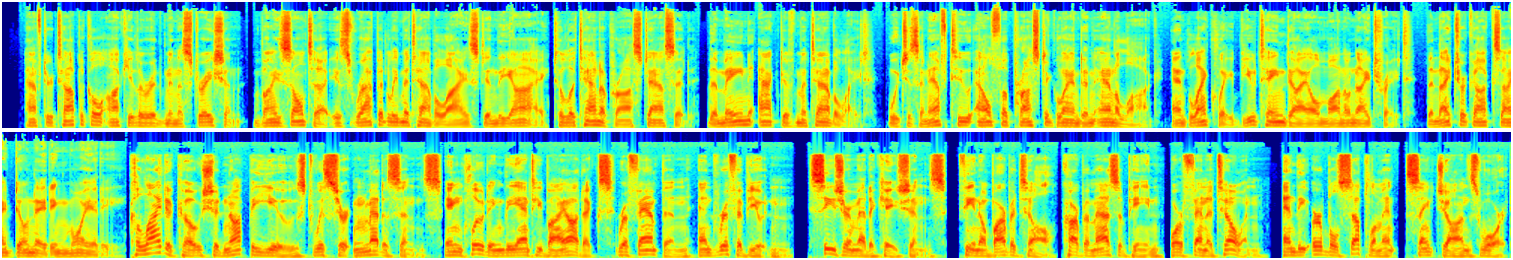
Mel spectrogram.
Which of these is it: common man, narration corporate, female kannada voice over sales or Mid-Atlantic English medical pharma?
Mid-Atlantic English medical pharma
